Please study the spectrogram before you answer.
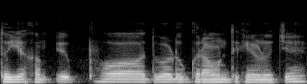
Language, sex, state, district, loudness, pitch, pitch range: Garhwali, male, Uttarakhand, Tehri Garhwal, -15 LUFS, 115 Hz, 115-120 Hz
